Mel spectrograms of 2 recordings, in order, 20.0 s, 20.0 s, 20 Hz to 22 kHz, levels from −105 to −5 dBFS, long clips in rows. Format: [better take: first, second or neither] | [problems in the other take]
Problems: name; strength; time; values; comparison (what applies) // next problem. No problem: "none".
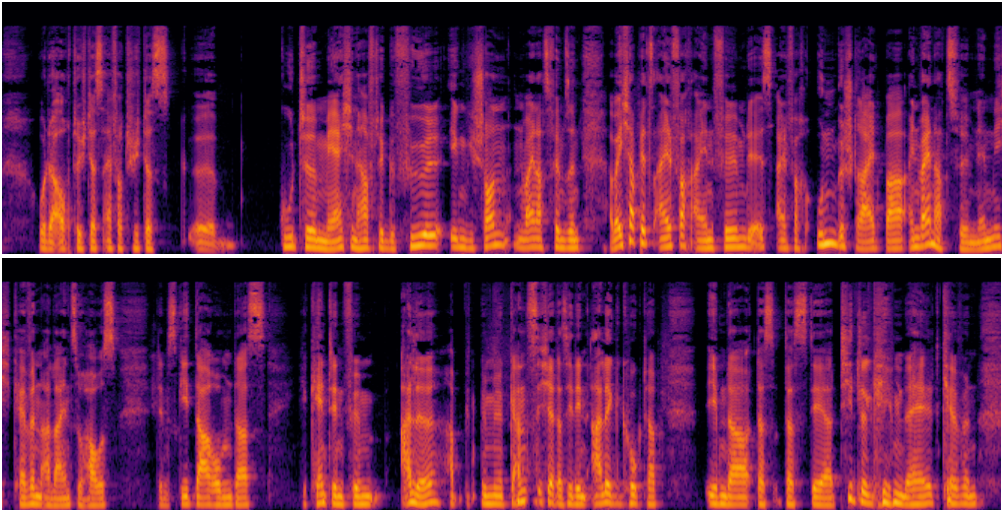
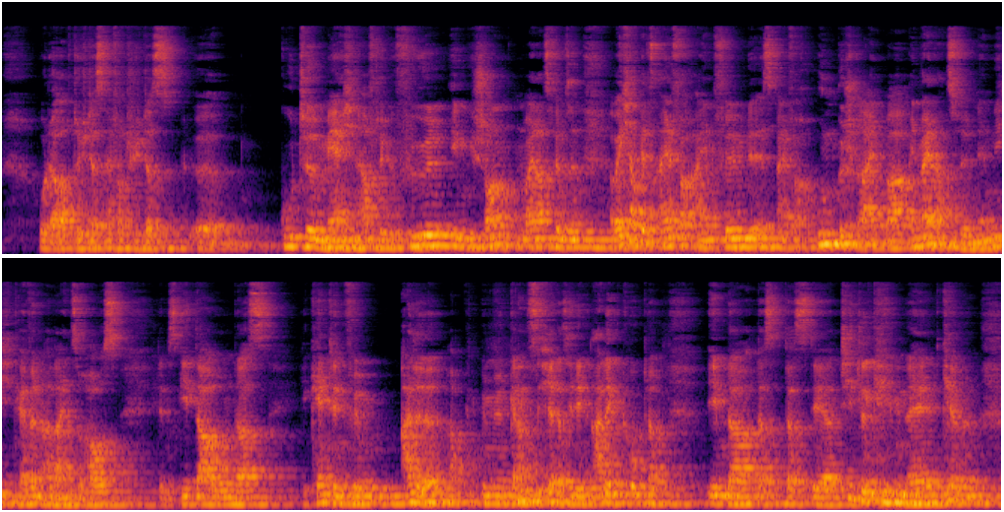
first | off-mic speech; far // room echo; noticeable; dies away in 1.4 s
